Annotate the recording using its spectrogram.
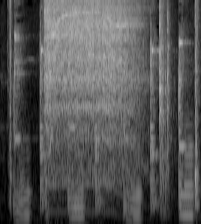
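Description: Cartoon workshop sound effect: a rough whirring tool noise lasting about a second, over light, bouncy staccato music, as the racing car is put together.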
